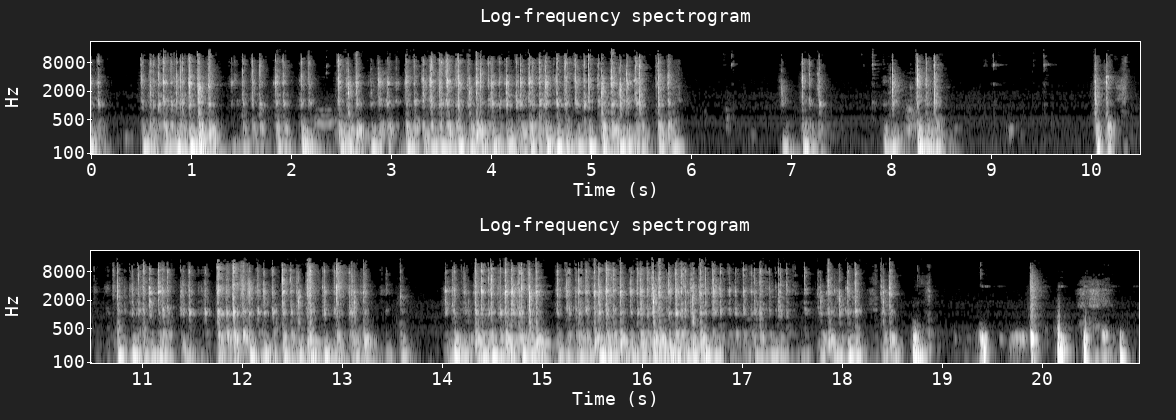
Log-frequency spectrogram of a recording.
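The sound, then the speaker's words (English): Rapid typing on a blank keyboard with mechanical switches, clacky keystrokes coming in dense bursts with brief pauses between them, fairly loud, with no talking. “Beautiful mechanical switches on a blank keyboard.”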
